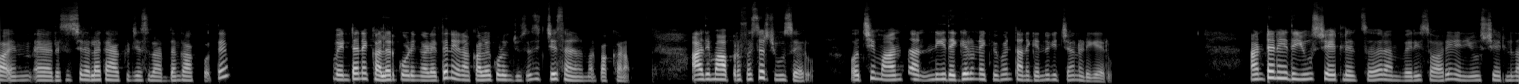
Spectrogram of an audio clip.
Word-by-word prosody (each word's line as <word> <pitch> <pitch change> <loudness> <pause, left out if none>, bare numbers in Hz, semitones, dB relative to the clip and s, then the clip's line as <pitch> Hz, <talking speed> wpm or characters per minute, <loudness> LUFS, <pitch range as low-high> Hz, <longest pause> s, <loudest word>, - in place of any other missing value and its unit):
ఎన్ 195 +1 -11 0.2
ఆహ్, 190 - +1
రిజిస్టర్ 210 +2 -3
ఎలా 210 - +3
కాలిక్యులేట్ 200 0 -2
చేస్తారో 190 -2 -5
అర్థం 190 +3 -4
కాకపోతే... 190 - -3 1.1
వెంటనే 255 +4 +4
కలర్ 215 +1 +5
కోడింగ్ 205 -3 0
అడిగితే, 190 +10 +3
నేను 235 -5 +1
ఆ - - -15
కలర్ 210 +1 +3
కోడింగ్ 215 -3 0
జూసేసి 215 +6 -7
ఇచ్చేసానన్నమాట 195 -8 0
పక్కన. 180 - -7 0.7
అది 240 +1 +3
మా 230 - +10
ప్రొఫెసర్ 235 +7 0
చూసారు. 220 -1 -4 0.4
ఒచ్చి 215 +7 0
"మానస 220 +4 +2 0.3
నీ 235 - +1
దగ్గరున్న 245 +2 +3
ఎక్విప్మెంట్ 235 +2 -7
తనకెందుకిచ్చావు?" 210 0 -4
అని 195 - -6
అడిగారు. 150 -4 -6 1.4
అంటే 245 +6 +5
నేనిది 280 -4 +3
యూజ్ 245 +1 -3
చెయ్యట్లేదు 220 -4 +1
sir. 210 +3 -1
I - - -3
M 190 - -13
very 190 +2 -3
sorry 190 +3 -2
నేను 200 -3 -6
యూజ్ 200 0 -7
చెయ్యట్లేదు 195 -2 -6
210 Hz, 170 wpm, -23 LUFS, 195-235 Hz, 1.4 s, మా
